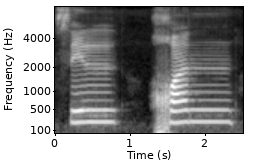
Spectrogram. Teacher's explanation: अब सीन की कसरा को अगले लाम से मिला दे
